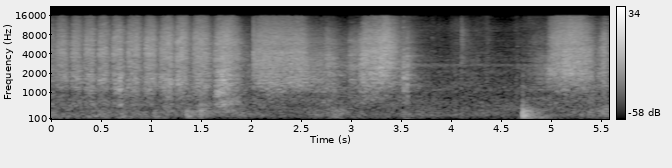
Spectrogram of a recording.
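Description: A cloth held in the fingers rubs and wipes the inside of an empty, long, shallow, rectangular wooden serving tray with raised sides on a countertop, while one hand steadies the rim. Quick, rhythmic, bright scratchy strokes give way to longer hissing swipes. After a quieter pause, a soft low knock comes before a final swipe.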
